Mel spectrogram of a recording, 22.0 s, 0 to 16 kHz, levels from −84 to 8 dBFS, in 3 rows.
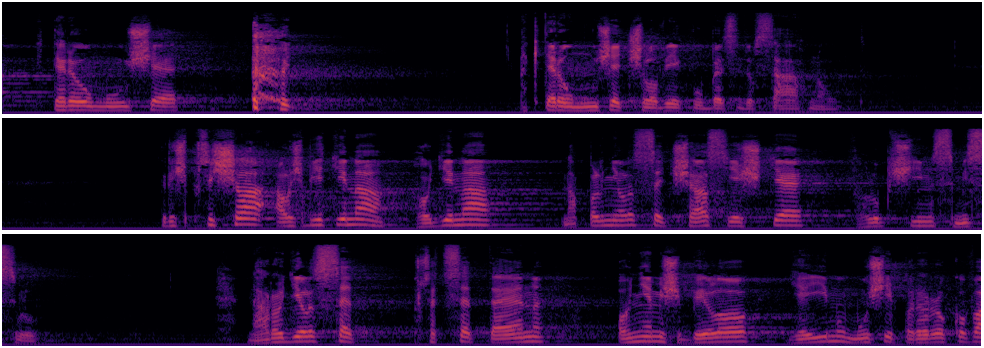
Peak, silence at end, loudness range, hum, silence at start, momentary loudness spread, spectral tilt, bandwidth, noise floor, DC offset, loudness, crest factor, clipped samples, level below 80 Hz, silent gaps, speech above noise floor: -10 dBFS; 0 s; 6 LU; 50 Hz at -65 dBFS; 0 s; 17 LU; -2.5 dB/octave; 11.5 kHz; -66 dBFS; under 0.1%; -35 LUFS; 28 dB; under 0.1%; -66 dBFS; none; 30 dB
